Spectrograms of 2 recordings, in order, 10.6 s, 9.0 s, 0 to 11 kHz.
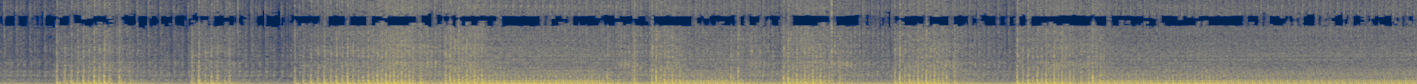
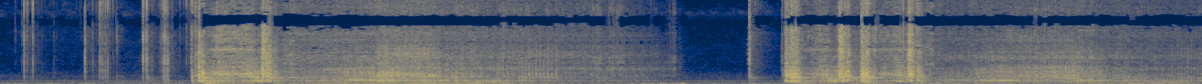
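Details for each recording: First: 1960 Onan industrial engine for a homemade Model T replica truck, first start in many years: a few stuttering catches, then a steady even low chug with no knocks, running normally after the fuel pump butterfly valve position was changed. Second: 1960 Onan industrial engine for a homemade Model T replica, first start in many years; fuel pump vacuum shutoff lever propped open. Two bursts of cranking with uneven chuffing, no catch; afterward fuel is seen coming up, possibly starting to fill the float bowl.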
